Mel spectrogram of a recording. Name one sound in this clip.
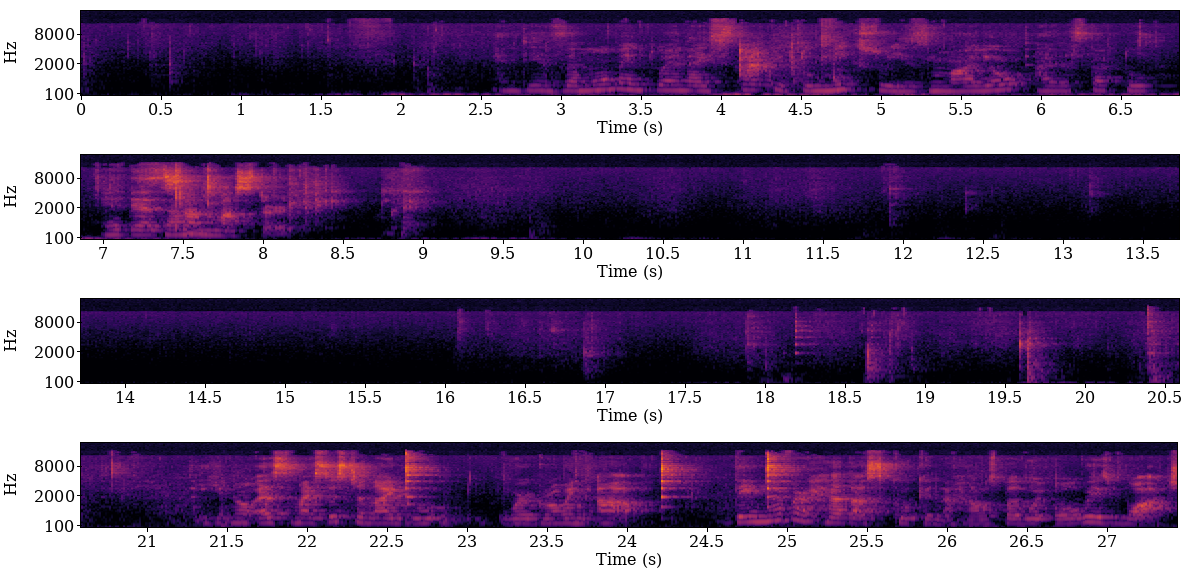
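Food is tossed and squeezed in a bowl.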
